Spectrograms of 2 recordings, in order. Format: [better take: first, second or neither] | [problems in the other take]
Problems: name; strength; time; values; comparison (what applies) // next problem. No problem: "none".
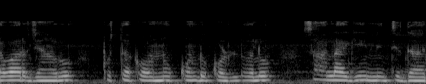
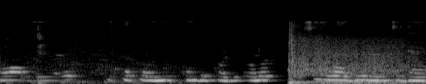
first | noise reduction (classical method WPE with log-MMSE)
